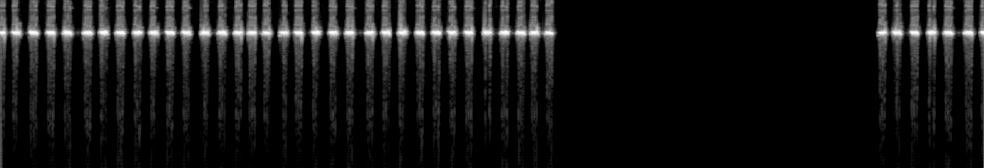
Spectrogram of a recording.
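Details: Cricket chirping, a clear recording used as masteran to teach the white-rumped shama (murai batu), played nightly: bright, high pulses about four per second in a steady run, then nearly five seconds of silence before the chirps resume.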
